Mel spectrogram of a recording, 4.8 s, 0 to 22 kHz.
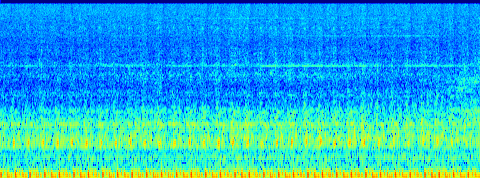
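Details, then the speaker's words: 2019 Indian Chieftain Limited V-twin, stock exhaust, warm day, idling in neutral with rear cylinder deactivation on, exhaust-mounted mic: even steady low thumping about 3.5 beats a second, change imperceptible; normal idle. "now I'm gonna hit the gas it's imperceptible that's amazing"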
